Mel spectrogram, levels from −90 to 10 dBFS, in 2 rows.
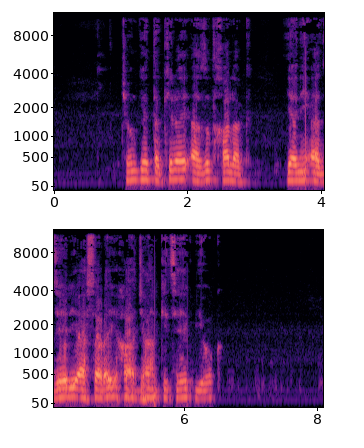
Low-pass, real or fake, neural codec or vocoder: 10.8 kHz; real; none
